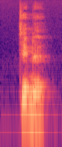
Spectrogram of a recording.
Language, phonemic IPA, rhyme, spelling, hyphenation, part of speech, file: Dutch, /ˈtɪ.nə/, -ɪnə, tinne, tin‧ne, noun, Nl-tinne.ogg
- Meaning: merlon, cop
